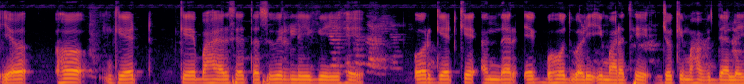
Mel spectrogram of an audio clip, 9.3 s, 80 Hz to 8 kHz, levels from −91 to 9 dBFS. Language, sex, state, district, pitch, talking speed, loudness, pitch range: Hindi, male, Maharashtra, Dhule, 125 Hz, 140 wpm, -21 LUFS, 120-130 Hz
